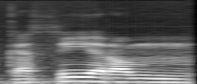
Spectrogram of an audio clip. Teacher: Contohnya itu yaitu katsiran minadh-dhann, katsiran, yaitu melebur, tanwin fathah itu melebur kemudian disertai dengan dengung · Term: idgham bi ghunnah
